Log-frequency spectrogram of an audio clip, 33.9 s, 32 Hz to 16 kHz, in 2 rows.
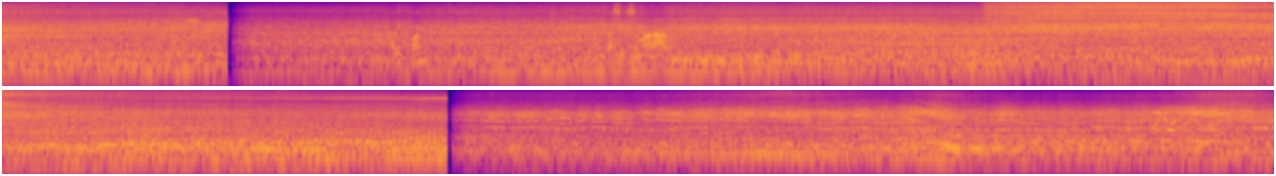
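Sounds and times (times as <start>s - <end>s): bus engines passing: 0.0s - 33.9s
vehicle passing: 25.2s - 33.9s.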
